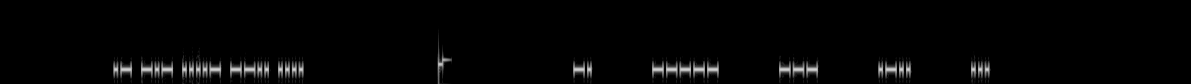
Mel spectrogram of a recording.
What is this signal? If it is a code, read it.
Morse code, heard as a keyed tone, about 36 wpm, spaced as for 18 wpm, 700 Hz. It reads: AK4ZH N0OLS
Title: USA Call Signs - 5 Characters - 6x Character Spacing - 35wpm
